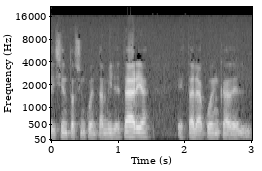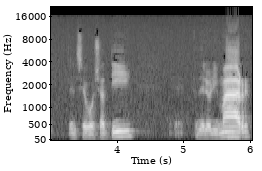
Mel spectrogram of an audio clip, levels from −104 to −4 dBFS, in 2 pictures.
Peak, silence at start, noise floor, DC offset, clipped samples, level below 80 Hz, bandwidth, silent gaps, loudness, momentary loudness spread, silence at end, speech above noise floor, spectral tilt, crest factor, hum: 0 dBFS; 0 s; -48 dBFS; under 0.1%; under 0.1%; -64 dBFS; 16.5 kHz; none; -19 LUFS; 19 LU; 0.05 s; 28 dB; -3.5 dB/octave; 20 dB; none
